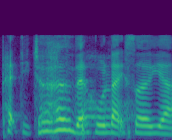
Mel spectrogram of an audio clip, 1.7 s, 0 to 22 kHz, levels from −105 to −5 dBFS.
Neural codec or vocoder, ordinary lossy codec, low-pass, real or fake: codec, 16 kHz, 8 kbps, FreqCodec, larger model; none; none; fake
